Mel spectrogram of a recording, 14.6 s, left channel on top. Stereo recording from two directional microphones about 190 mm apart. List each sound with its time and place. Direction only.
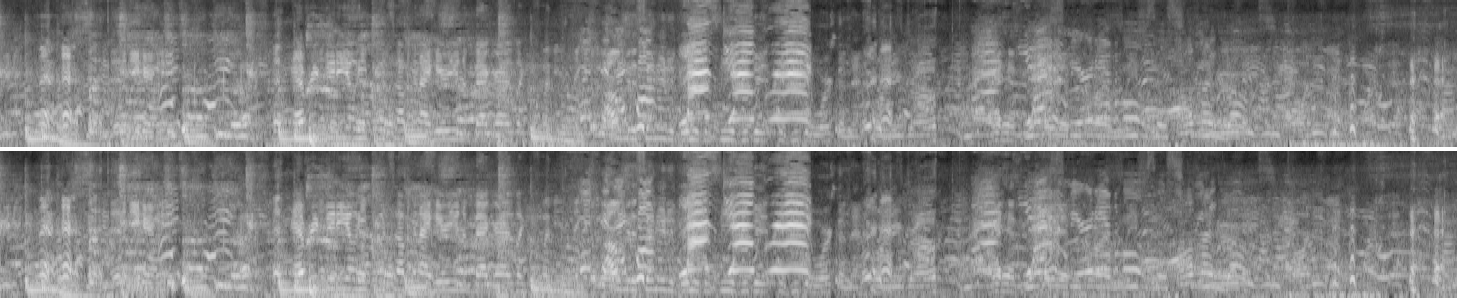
0.4 s speech: 15° right (ahead or behind)
1.8 s speech: 45° left (ahead or behind)
2.7 s speech: 25° right (ahead or behind)
5.8 s speech: 15° right (ahead or behind)
6.8 s speech: 30° right (ahead or behind)
10.9 s speech: 15° right (ahead or behind)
